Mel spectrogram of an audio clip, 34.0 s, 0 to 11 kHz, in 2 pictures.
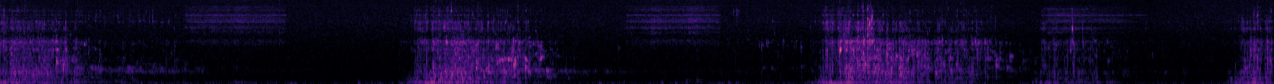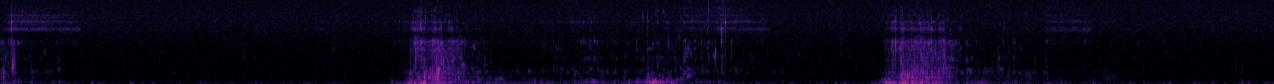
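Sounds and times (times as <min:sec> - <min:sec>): exhaled air bubbling underwater: 0:00.0 - 0:03.2, 0:05.3 - 0:18.0, 0:22.2 - 0:27.7, 0:28.6 - 0:32.1
regulator inhalation hiss: 0:02.4 - 0:03.9, 0:08.4 - 0:09.7.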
